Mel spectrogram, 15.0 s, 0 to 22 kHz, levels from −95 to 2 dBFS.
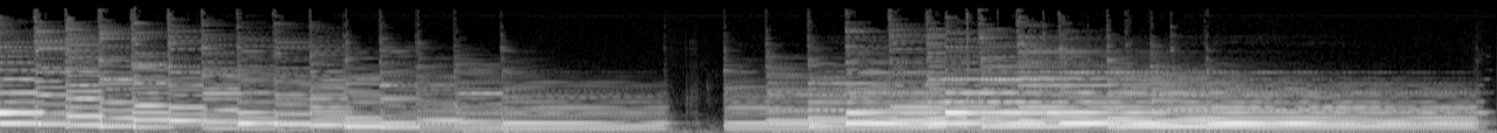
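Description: Damaged data in a compressed stream shows up twice, at 9.45 s and again at 12.08 s, each as a brief glitch lasting under 20 ms. At both points some of the compressed data was corrupted, so the decoder could not read those frames properly. It lost sync and then searched for the next valid frame header before the sound carried on.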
